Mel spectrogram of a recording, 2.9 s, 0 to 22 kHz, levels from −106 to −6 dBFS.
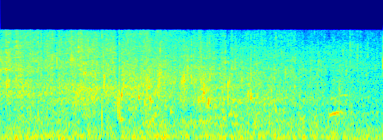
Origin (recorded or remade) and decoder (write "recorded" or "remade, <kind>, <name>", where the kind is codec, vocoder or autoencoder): recorded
